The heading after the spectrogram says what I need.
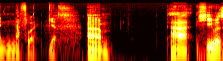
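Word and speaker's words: Knopfler: he was very uh Mark knofler uh silent P silent k just so you know you say nler Yes um uh he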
